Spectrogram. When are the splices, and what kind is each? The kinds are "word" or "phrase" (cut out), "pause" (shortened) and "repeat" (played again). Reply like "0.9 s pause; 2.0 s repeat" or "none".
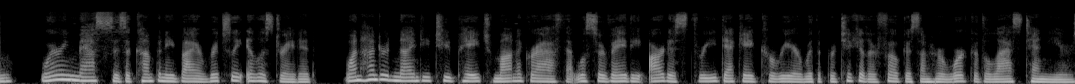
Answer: none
